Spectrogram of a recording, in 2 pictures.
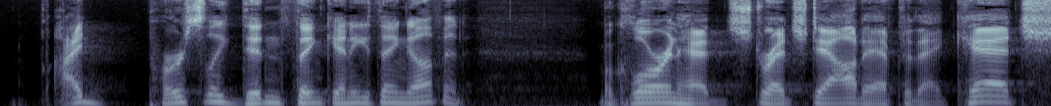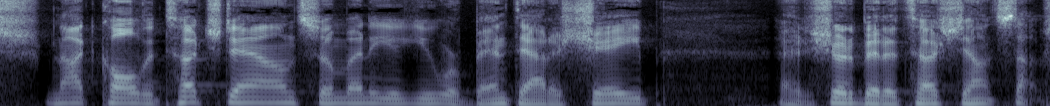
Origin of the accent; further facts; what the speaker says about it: Dublin, Leinster, Ireland; I'm from Dublin.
